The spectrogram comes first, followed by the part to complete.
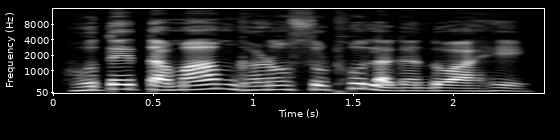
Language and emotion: Sindhi, neutral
